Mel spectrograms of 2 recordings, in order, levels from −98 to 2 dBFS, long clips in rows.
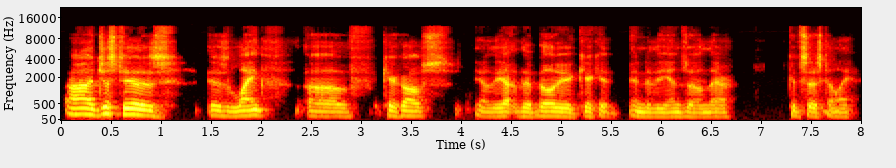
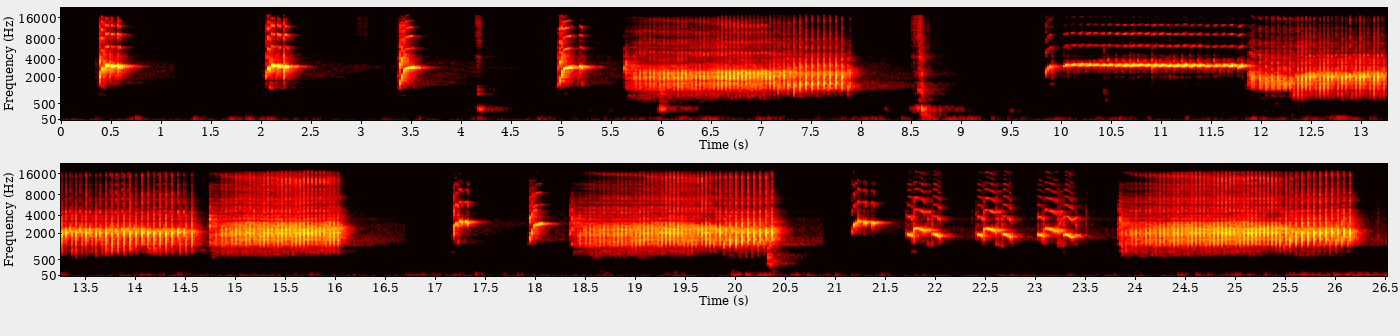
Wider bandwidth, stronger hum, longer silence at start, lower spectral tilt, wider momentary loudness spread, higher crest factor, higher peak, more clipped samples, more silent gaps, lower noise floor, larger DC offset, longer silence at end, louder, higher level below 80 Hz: second, 12.5 kHz vs 17.5 kHz; neither; second, 0.05 s vs 0.4 s; first, -3.5 dB/octave vs 5.5 dB/octave; about the same, 18 LU vs 16 LU; about the same, 20 dB vs 24 dB; about the same, -4 dBFS vs -4 dBFS; neither; neither; second, -50 dBFS vs -82 dBFS; neither; second, 0.1 s vs 0.3 s; about the same, -22 LUFS vs -22 LUFS; first, -70 dBFS vs -82 dBFS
